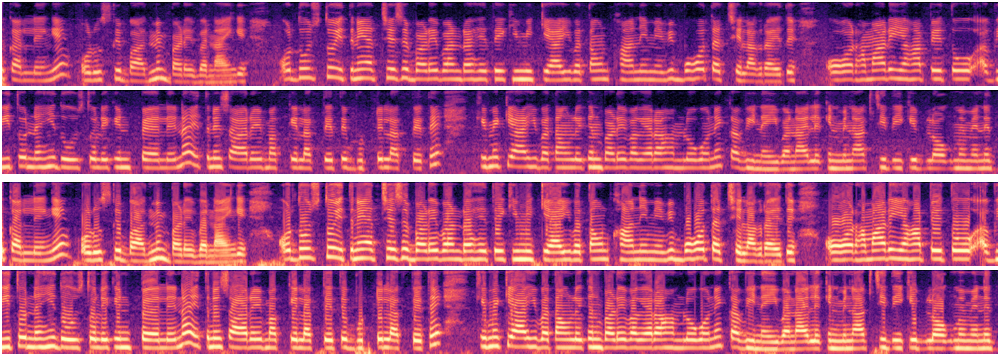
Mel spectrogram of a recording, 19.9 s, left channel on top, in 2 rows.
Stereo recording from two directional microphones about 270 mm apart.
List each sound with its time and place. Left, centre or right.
0.1 s speech: right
